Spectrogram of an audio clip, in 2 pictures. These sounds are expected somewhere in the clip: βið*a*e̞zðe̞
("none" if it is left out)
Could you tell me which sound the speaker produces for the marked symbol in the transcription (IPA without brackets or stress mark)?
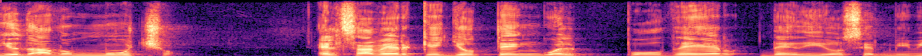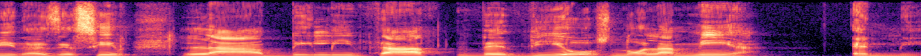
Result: a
